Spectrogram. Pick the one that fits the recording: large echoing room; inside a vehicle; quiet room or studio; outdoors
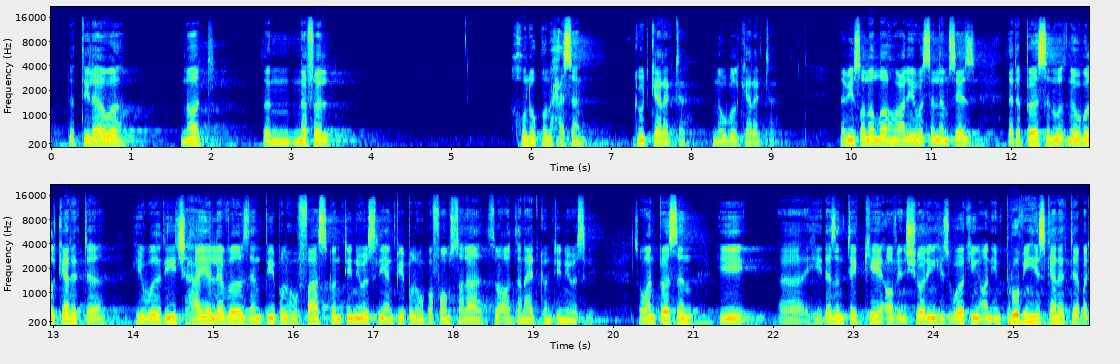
large echoing room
